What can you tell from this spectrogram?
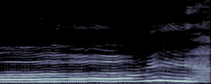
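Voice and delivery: drawn-out, high and slow owl. Acted. The owl leads the player on, drawn out high and slow. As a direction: stretch every word like a solemn owl.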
